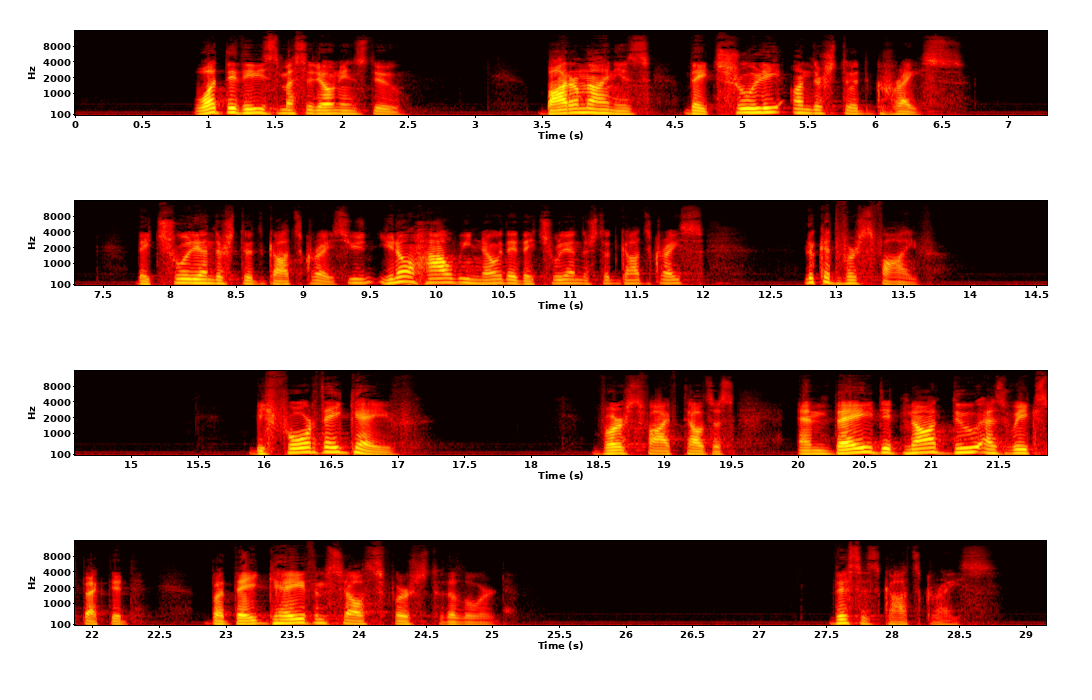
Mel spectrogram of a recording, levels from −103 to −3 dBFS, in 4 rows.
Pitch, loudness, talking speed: 110 Hz, -36 LUFS, 125 wpm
